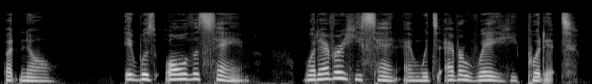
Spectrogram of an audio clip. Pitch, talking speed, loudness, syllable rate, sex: 195 Hz, 160 wpm, -19 LUFS, 4.4 syllables/s, female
